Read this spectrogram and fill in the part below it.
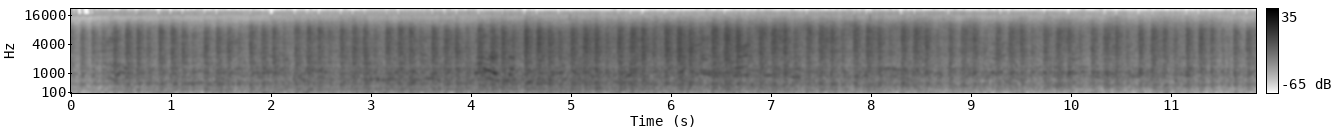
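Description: A small shunting locomotive works up a steep 3.5% mountain grade on the Eritrean railway, giving a continuous rumble with rapid rhythmic chuffing and clanking, steady and moderately near, under narration.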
